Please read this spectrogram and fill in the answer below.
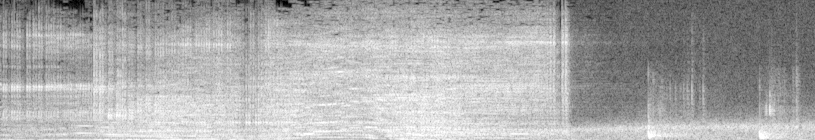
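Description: A door creaking slowly open in a long, drawn-out creak that slides down in pitch several times over about four seconds, then stops abruptly. Two light knocks follow near the end.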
